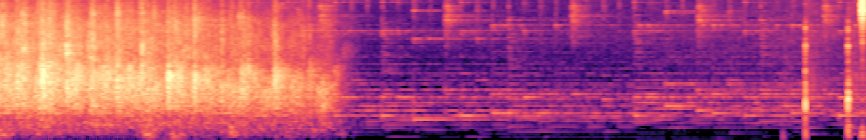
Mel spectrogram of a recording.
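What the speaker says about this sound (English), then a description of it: "A stronger round of applause, please." Applause from a convention audience fills the first three seconds as a dense, moderately loud clatter of clapping, then drops away abruptly into a quieter lingering tone with a few faint knocks.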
